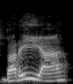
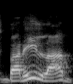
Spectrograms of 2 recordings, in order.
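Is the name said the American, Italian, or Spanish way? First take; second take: Spanish; Italian. First: The name is said with a Spanish pronunciation. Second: The name is said with an Italian pronunciation. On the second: "So in Italian, it's Barilla"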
